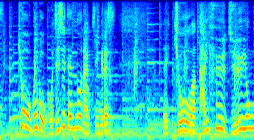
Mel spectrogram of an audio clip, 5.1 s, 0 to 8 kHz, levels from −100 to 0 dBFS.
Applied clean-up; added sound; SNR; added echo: none; none; none; none.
